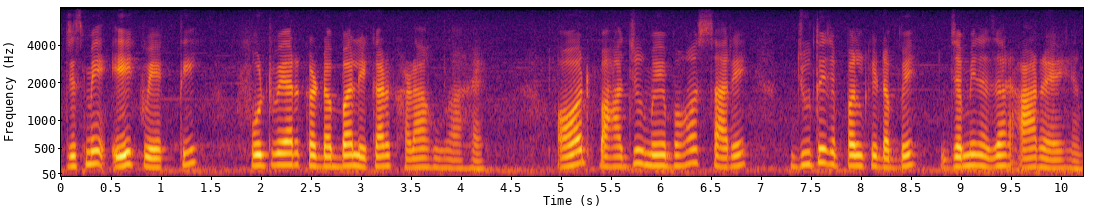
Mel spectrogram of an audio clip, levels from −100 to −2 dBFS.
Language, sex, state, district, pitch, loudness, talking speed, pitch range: Hindi, male, Jharkhand, Jamtara, 180 Hz, -18 LUFS, 140 wpm, 155-195 Hz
